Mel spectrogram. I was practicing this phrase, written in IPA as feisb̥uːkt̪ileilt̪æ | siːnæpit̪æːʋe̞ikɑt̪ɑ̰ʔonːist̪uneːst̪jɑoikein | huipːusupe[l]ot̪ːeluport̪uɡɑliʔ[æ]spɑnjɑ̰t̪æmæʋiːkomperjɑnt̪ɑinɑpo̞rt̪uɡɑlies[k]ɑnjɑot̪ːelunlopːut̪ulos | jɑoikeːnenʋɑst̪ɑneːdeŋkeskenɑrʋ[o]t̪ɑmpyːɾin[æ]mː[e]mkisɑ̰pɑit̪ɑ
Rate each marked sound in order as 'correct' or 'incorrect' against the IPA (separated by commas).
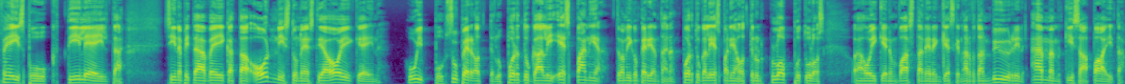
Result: incorrect, incorrect, incorrect, correct, correct, incorrect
